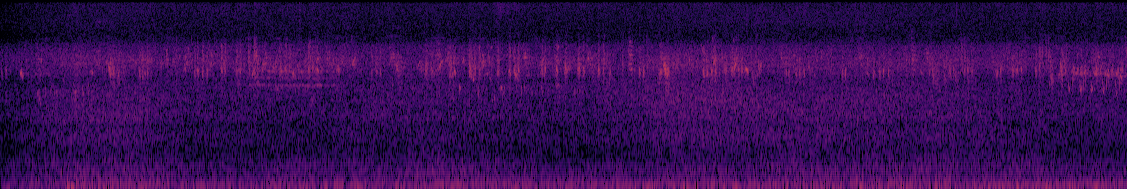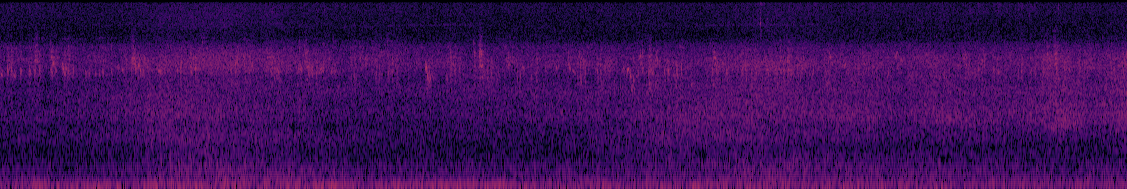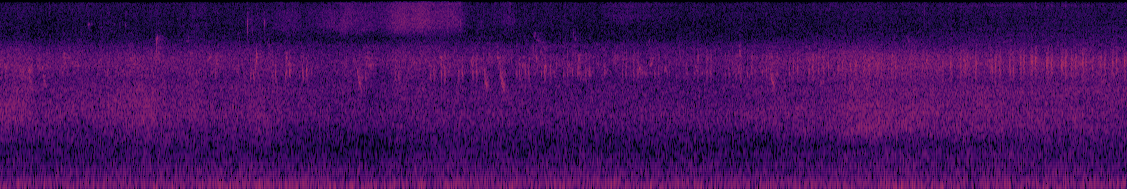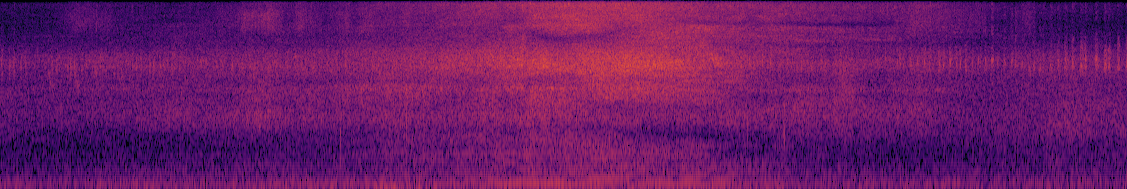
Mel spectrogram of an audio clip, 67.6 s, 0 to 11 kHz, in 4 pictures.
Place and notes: {"title": "大埤池產業道路, Shanlin Rd., Dawu Township - Road in the mountains", "date": "2018-04-14 07:24:00", "description": "Road in the mountains, Traffic sound, Sound of the waves, birds sound\nBinaural recordings, Sony PCM D100+ Soundman OKM II", "latitude": "22.36", "longitude": "120.90", "altitude": "29", "timezone": "Asia/Taipei"}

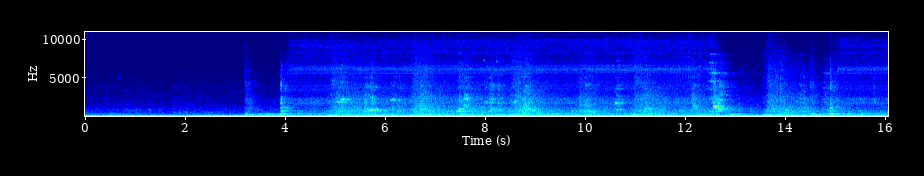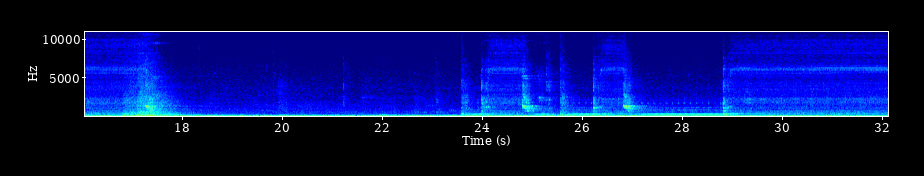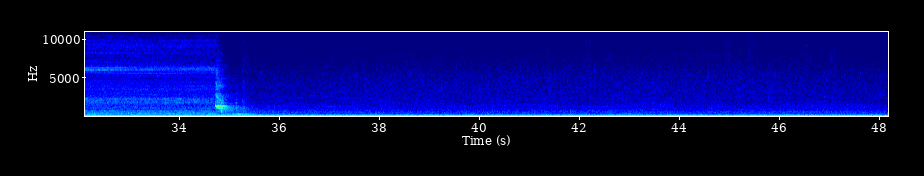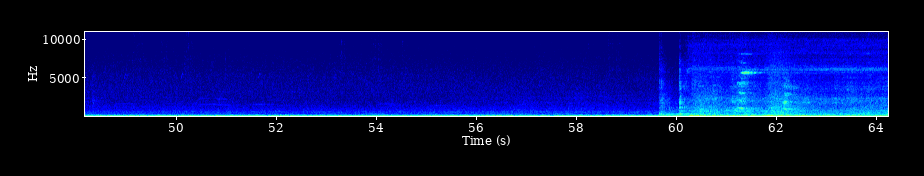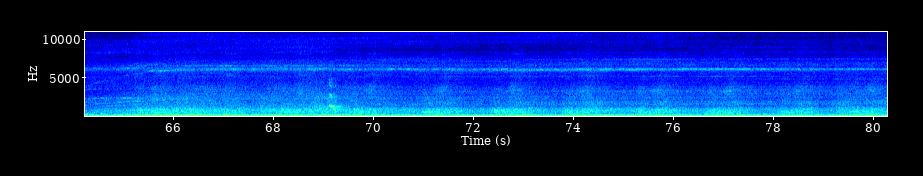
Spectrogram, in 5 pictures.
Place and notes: {"title": "brandenburg/havel, kirchmöser, bahntechnikerring: track construction company - the city, the country & me: overhead crane", "date": "2014-08-04 16:42:00", "description": "overhead crane moving rails at the outside area of a track construction company\nthe city, the country & me: august 4, 2014", "latitude": "52.39", "longitude": "12.44", "altitude": "28", "timezone": "Europe/Berlin"}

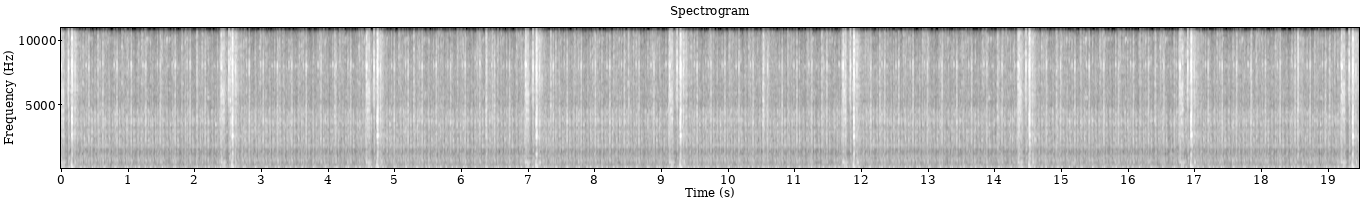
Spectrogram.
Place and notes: {"title": "Welburn, York, UK - john deere model e 1938 ...", "date": "2022-07-26 12:35:00", "description": "john deere model e 1938 stationary engine ... petrol ... 1 and half hp ... used for water pump ... corn shellers ... milking machine ... washing machine ... sheep shearing ...", "latitude": "54.26", "longitude": "-0.96", "altitude": "47", "timezone": "Europe/London"}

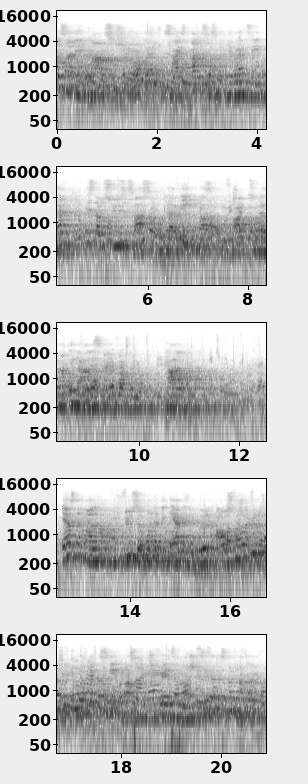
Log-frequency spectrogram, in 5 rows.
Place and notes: {"title": "Parco Regionale di Porto Conte, Alghero Sassari, Italy - Neptune's Grotto", "date": "2005-07-07 22:05:00", "description": "One afternoon we took the 600 and something steps down the side of a cliff to visit Grotta di Nettuno, a beautiful but crowded cave. I hoped to get some recordings of natural reverb but instead recorded The Cave MC who walked around with a wireless mic and detailed the history.", "latitude": "40.56", "longitude": "8.16", "altitude": "2", "timezone": "Europe/Rome"}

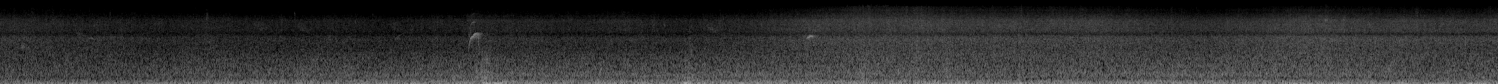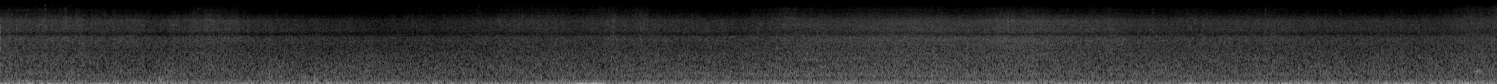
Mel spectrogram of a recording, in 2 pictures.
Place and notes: {"title": "Hayashi, Ritto, Shiga Prefecture, Japan - Wind in Young Bamboo", "date": "2015-01-01 13:54:00", "description": "Strong wind blowing into young bamboo trees, a few birds, and some human sounds in rural Japan on New Year's Day, 2015.", "latitude": "35.04", "longitude": "136.02", "altitude": "111", "timezone": "Asia/Tokyo"}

